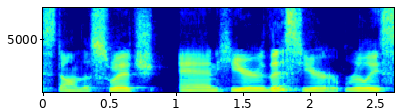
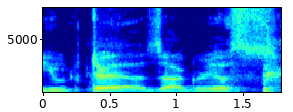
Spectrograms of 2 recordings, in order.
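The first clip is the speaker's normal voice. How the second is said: deepest possible voice, kept soft and held back; 3 semitones lower, 5 dB quieter than usual. Playing Hades as an evil Santa, addressing Zagreus, in the deepest voice ever. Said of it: "With like the deepest voice ever".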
